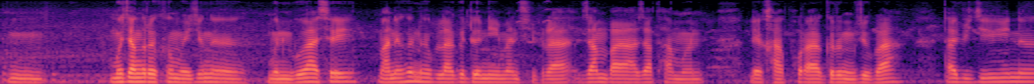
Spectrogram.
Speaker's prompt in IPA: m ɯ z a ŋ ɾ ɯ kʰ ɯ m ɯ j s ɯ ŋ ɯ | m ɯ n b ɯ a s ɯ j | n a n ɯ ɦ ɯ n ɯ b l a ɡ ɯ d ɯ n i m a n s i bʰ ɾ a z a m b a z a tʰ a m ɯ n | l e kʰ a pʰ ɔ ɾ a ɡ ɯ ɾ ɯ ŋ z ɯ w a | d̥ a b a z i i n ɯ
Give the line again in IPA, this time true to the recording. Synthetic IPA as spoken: m ɯ z a ŋ ɾ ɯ kʰ ɯ m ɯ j z ɯ ŋ ɯ | m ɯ n b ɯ a s ɯ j | m a n ɯ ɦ ɯ n ɯ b l a ɡ ɯ d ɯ n i m a n s i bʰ ɾ a z a m b a z a tʰ a m ɯ n | l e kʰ a pʰ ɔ ɾ a ɡ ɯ ɾ ɯ ŋ z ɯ b a | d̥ a b i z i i n ɯ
